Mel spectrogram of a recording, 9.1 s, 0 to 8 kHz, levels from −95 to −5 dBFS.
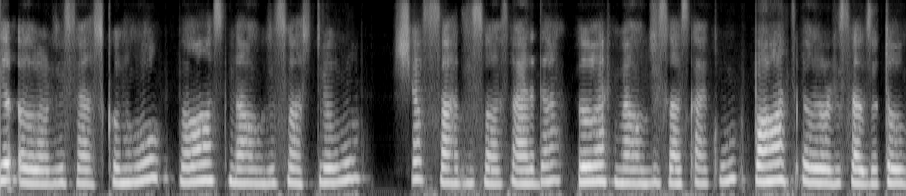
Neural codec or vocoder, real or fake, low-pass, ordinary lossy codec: codec, 16 kHz, 1 kbps, FreqCodec, smaller model; fake; none; none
